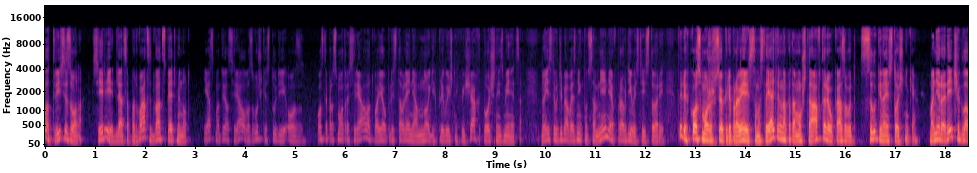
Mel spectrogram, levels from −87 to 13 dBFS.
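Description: At about 2.5 s the talker moves back from the microphone, and the level drops by about 15 dB. From 2.68 s to 10.87 s this produces automatic gain rising: the gain control reads the quieter input as too low and slowly adds about 11 dB. Voice and room noise swell up together over those eight seconds, leaving the speech still a few decibels below where it started and the background noticeably raised.

Around 12.5 s the talker comes back toward the microphone. The gain that had been pushed up now meets a louder input, so from 12.7 s to the end, at about 18 s, there is automatic gain falling. The sound jumps forward loud and possibly squashed, then the control steadily pulls its gain back down. Speech and room noise sink together, with the audio still band-limited to about 12 kHz through the call codec.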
